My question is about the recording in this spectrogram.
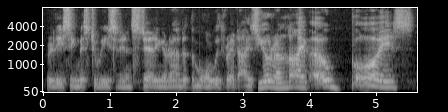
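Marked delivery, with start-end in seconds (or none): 3.2-5.6 very high, loud, emotional cry; overjoyed relief. A narrator's reading. Mother finding her boys alive, tearful relief.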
